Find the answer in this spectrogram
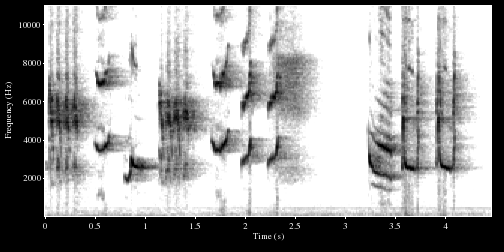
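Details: Orange-headed thrush (anis merah, 'raja teler') singing loud, clear phrases of sharp whistled notes, some dropping in pitch, in short bursts with a brief pause before a final group of strong notes.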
